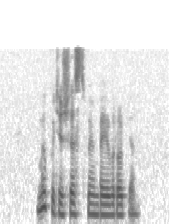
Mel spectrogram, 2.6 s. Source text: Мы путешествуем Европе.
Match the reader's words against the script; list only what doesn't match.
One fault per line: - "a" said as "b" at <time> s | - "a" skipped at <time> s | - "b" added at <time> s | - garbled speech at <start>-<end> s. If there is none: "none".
none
